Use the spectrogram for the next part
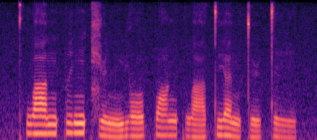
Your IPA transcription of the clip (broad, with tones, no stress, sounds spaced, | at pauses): kʰ w a˦ n p i˦ ŋ t͡ɕ y˨˩ n m j o˨˦ ʊ̯ p ɑ˦ ŋ k w ä˨˦ t̪ j ɛ˥˨ n t̪ y˨˦ t̪ i˨˩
